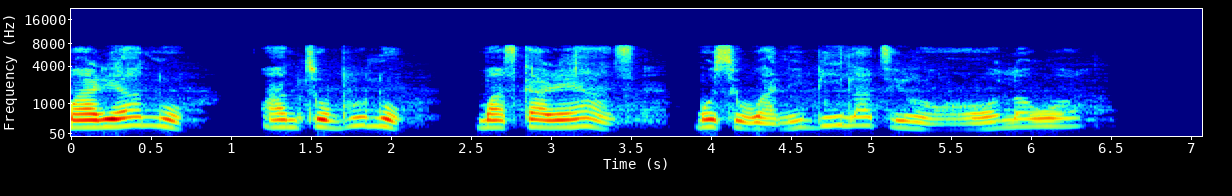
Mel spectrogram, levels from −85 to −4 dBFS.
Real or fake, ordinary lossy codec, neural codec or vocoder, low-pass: real; none; none; none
